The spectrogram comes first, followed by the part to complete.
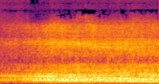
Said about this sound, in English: Oh, here comes the car.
